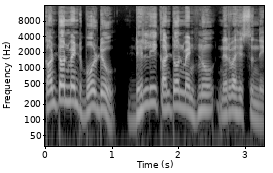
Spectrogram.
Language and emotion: Telugu, neutral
